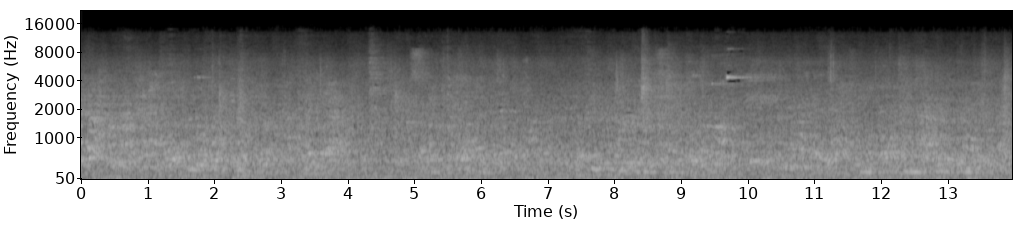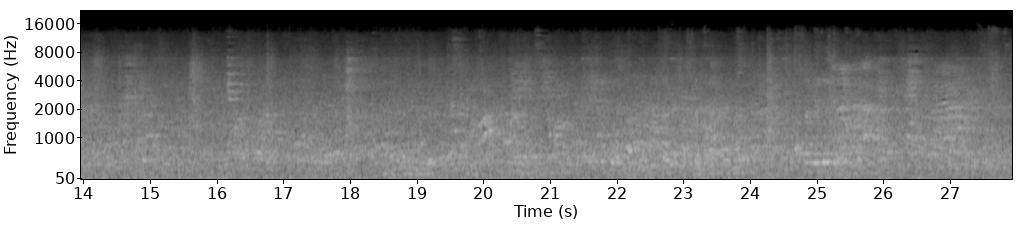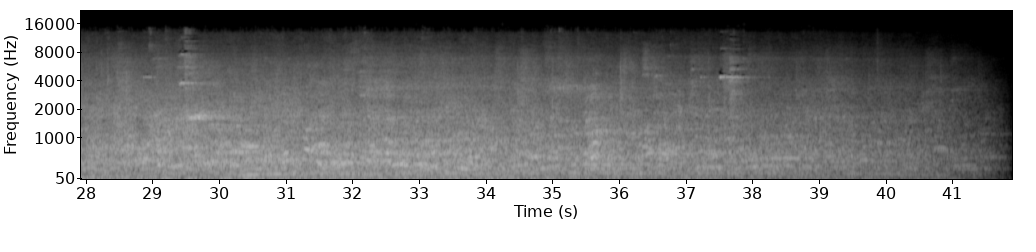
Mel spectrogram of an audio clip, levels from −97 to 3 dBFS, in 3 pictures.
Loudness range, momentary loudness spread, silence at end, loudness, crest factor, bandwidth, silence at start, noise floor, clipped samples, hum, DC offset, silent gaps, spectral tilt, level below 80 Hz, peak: 4 LU; 5 LU; 0.35 s; -28 LUFS; 16 dB; 15 kHz; 0 s; -55 dBFS; under 0.1%; none; under 0.1%; none; -4 dB/octave; -46 dBFS; -12 dBFS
